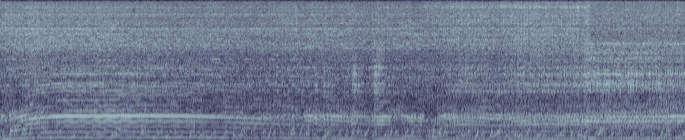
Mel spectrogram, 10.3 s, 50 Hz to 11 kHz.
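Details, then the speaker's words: 1975 Johnson 6hp outboard that starved for fuel and died at full throttle, after fuel line work: steady low, even putter with constant pitch, no misses or surges; normal idle. "Let's look out of here. Idling great."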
